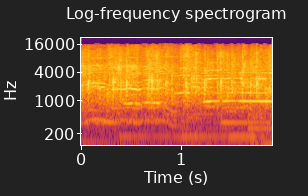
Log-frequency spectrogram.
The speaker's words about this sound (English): And let's just give out a shout of praise and a hand clap. Amen.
